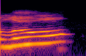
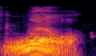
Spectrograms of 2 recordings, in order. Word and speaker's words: Lille: Oh, Is it pronounced the Lul? The Lul? No, I think it's Lille.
